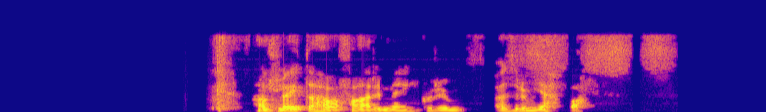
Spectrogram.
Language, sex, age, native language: Icelandic, male, 30-39, Icelandic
